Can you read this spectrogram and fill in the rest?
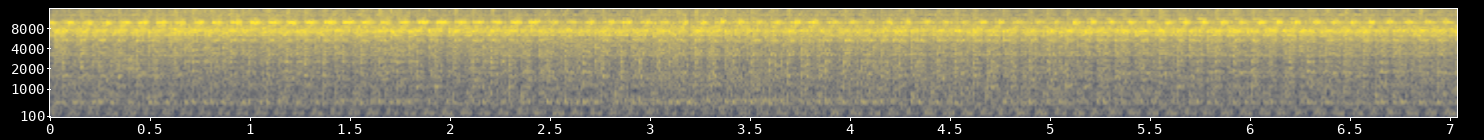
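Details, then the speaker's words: Brand new Indesit IWC6105 6kg 1000-spin washing machine spinning: loud, harsh pounding of nearly three heavy thumps a second over a roaring rattle; the bearings were gone and the drum needed replacing. "It shouldn't be that loud, should it?"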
